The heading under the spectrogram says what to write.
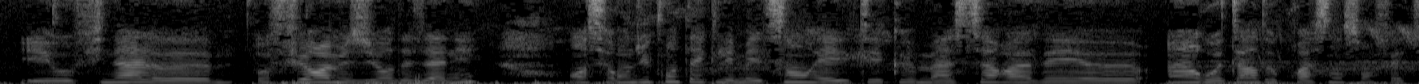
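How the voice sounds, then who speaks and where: Woman in her twenties, from Ivory Coast, level intonation, earnest conversational vlog testimony, faint background noise. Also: mid-range voice. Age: 20s. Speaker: vlogger. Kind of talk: personal testimony, casual talk to camera.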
